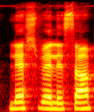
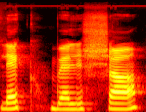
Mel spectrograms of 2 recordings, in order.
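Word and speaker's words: Lech Wałęsa: As the strike continued, a former electrician of the shipyard, Les Velesa, pronounced Lek Velesha, joined the strikers.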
